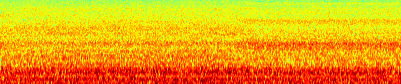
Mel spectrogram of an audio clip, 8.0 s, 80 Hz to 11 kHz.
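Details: LG portable air conditioner with the compressor at maximum and the fan on F3 maximum, about 59 dB: even rushing airflow over a low steady drone with no rattles or squeals. This is normal compressor and fan running.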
